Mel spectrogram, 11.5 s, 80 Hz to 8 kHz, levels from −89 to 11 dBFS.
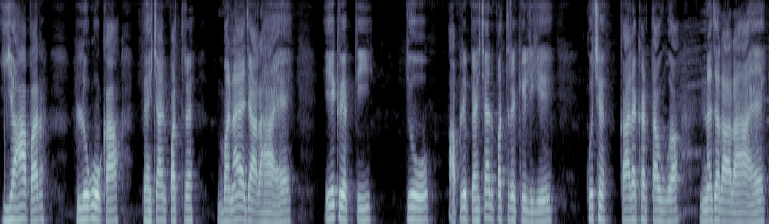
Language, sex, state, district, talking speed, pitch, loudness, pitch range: Hindi, male, Jharkhand, Jamtara, 135 wpm, 145 Hz, -18 LUFS, 140-155 Hz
